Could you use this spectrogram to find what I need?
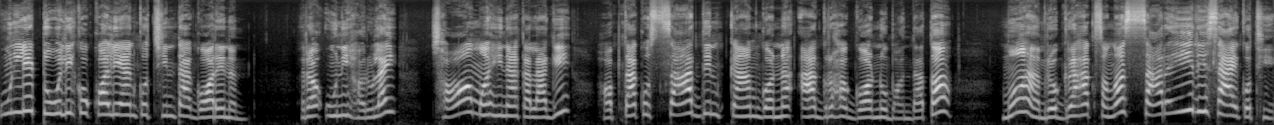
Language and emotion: Nepali, angry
